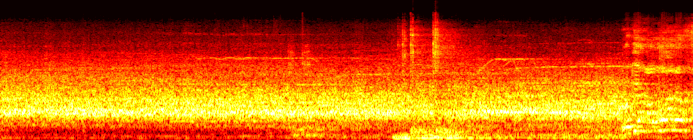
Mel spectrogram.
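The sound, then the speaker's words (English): A large crowd in Springfield, Illinois screams and cheers in a loud, sustained roar, with whoops and yells rising above the dense wall of noise and a few sharp bursts near the end. “I want you to scream so loud we send the love back to him.”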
